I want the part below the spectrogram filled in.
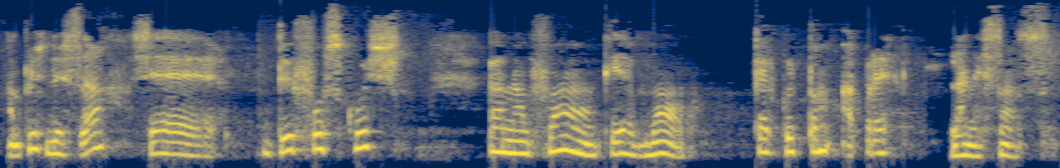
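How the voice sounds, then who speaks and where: A woman's voice: on the low side, expressive, takes it slowly, husky. A woman giving an emphatic personal testimony, repeating her phrases, on a muffled recording.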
